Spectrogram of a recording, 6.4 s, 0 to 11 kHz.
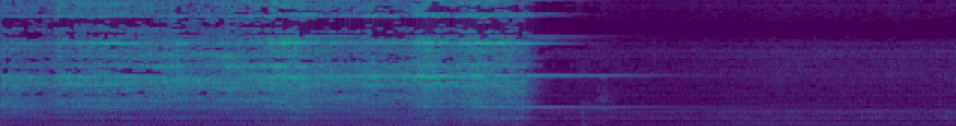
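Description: Steel bowl gouge being ground on a spinning 180-grit diamond wheel on a bench grinder: a loud, even grinding hiss as the primary bevel is re-ground. It cuts off about three and a half seconds in as the gouge is lifted away, leaving the grinder's quieter running hum.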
